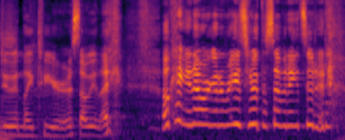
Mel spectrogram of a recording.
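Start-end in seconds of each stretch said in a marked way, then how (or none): 1.6-3.3 very high, shrill, booming put-on hyped-up voice. Pretending to announce a poker raise: put-on excited Mountain Dew voice. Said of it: "I kinda did a voice there".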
